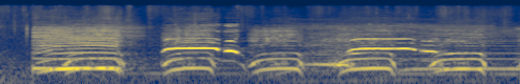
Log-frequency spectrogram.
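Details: Cows with calves being called by the farmer on a grass farm near Delaplane, Virginia, in mid-December; several overlapping moos from more than one animal, each arching up and falling, in three bursts over six seconds.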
